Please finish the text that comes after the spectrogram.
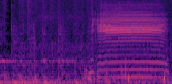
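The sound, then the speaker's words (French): Angora goats, raised for their mohair wool on a labelled farm in the Sarthe, France, bleat, one long wavering, nasal cry standing out clearly over a low murmur of background noise, with fainter bleats before it. “Même si elles semblent étonnées, ce sont bien ces chèvres angora qui attisent la curiosité.”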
